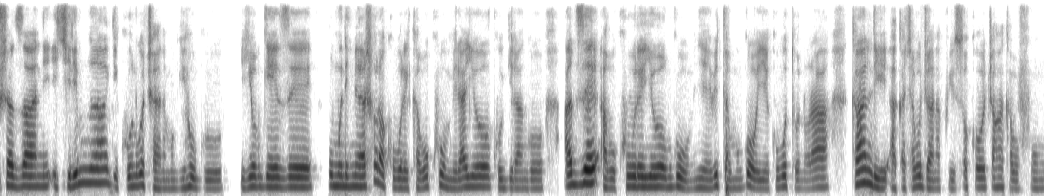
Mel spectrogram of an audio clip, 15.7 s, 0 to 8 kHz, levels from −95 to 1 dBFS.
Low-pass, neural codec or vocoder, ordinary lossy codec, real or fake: 7.2 kHz; codec, 24 kHz, 6 kbps, HILCodec; AAC, 48 kbps; fake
